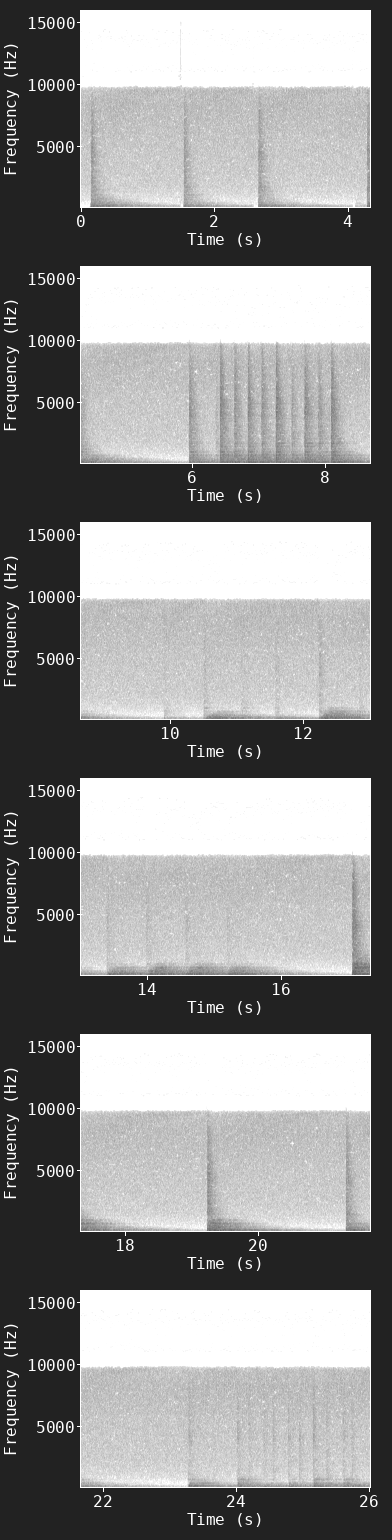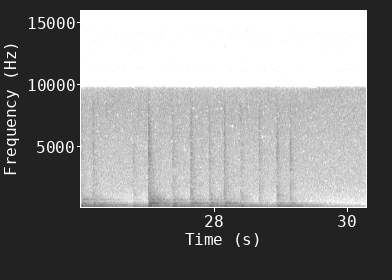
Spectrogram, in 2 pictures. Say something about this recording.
Tapping metal cake tin (slow)
Tapping a metal cake tin with finger
metal, cake, impact, tapping, tin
